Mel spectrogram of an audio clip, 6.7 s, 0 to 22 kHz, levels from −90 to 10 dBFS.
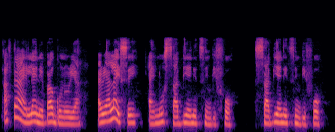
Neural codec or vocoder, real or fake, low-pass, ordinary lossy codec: none; real; none; none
